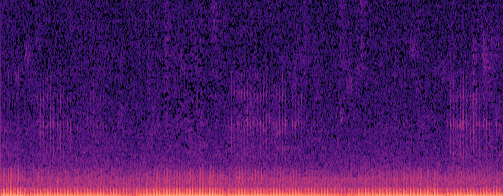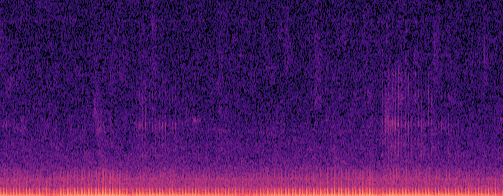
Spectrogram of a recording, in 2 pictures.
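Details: Domestic cat in Taiwan purring loudly and continuously, a deep rumbling drone that swells and dips with each breath roughly every one to one and a half seconds, with no other sounds.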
